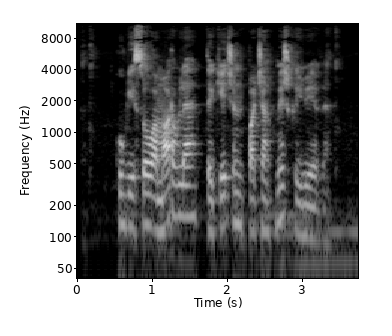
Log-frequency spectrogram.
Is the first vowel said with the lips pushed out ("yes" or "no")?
yes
